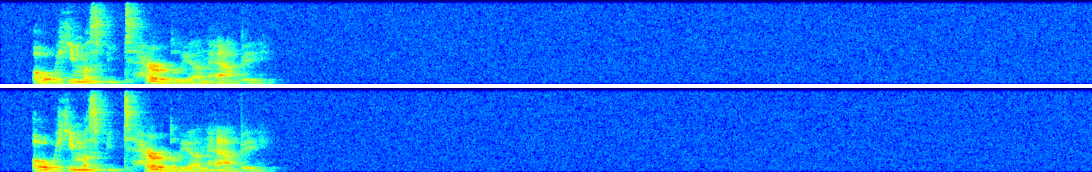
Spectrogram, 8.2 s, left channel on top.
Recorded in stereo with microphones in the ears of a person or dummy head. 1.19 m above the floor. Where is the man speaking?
70° right (ahead or behind), 1.1 m; by 2.0 s 45° right (ahead or behind), 1.1 m.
